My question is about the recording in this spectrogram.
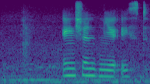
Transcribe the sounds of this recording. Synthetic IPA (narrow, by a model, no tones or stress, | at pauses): ẽnʃə̃ntnuʔist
